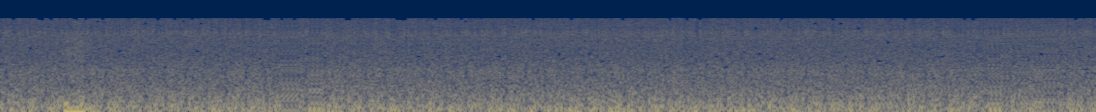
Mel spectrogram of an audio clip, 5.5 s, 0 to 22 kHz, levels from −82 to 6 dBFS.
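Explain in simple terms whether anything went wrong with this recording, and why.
Bluetooth stutter hits the speech at 1.42 to 1.61 s and 4.96 to 5.29 s. Data arrived late or went missing, so tiny slices repeated as a buzz, then the speech skipped ahead.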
